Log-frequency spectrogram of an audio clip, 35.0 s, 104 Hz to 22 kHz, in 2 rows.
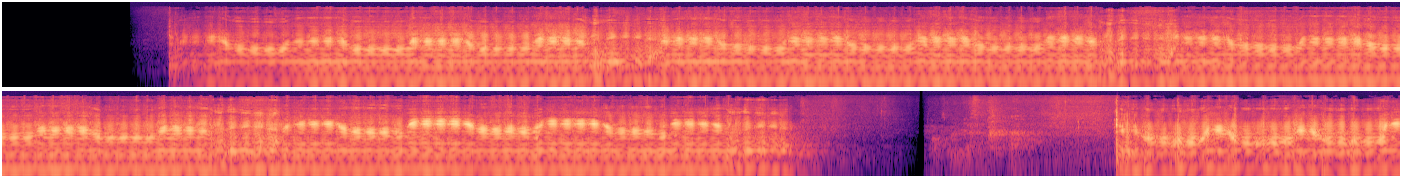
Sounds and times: Music: 1.7s - 27.7s, 31.4s - 34.9s
Harmonic: 2.1s - 27.8s, 31.4s - 34.9s.

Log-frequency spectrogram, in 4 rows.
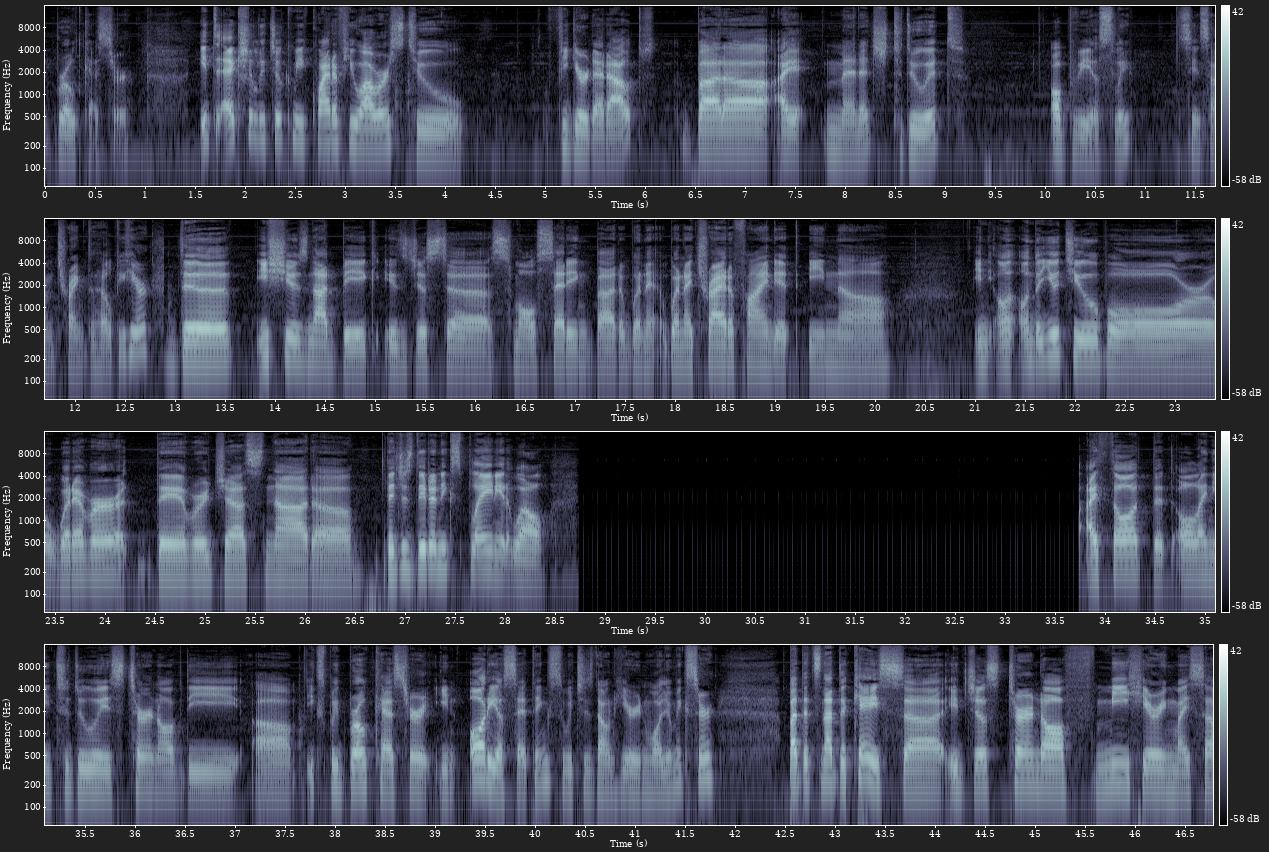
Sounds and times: Speech: 0.0s - 0.9s, 1.6s - 4.2s, 5.0s - 9.2s, 10.0s - 20.2s, 21.0s - 28.4s, 33.8s - 41.8s, 42.5s - 46.7s.

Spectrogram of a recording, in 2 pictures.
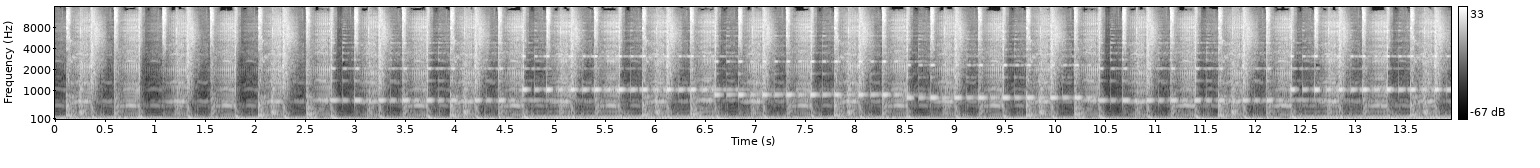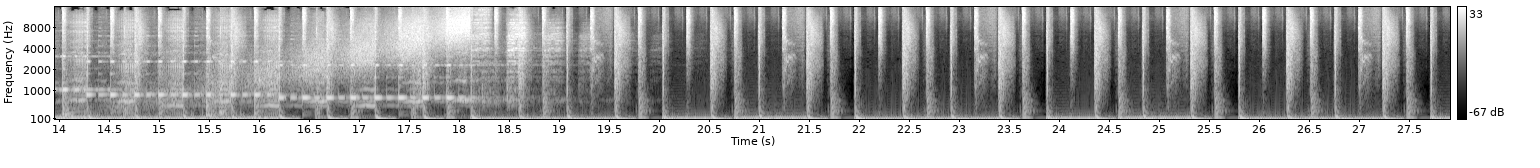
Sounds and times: Music: 0.0s - 27.9s
Sound effect: 0.1s - 19.5s.

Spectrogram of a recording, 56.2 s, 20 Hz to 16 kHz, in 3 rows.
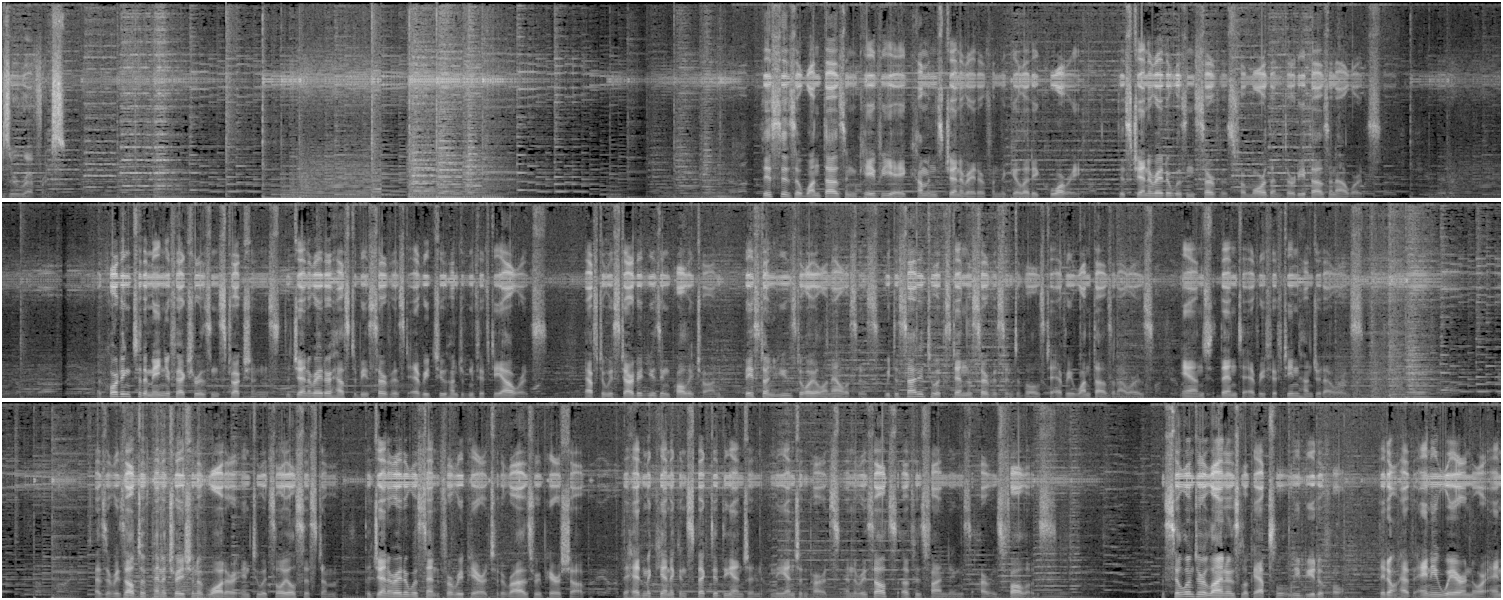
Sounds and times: Speech: 0.0s - 0.8s, 9.0s - 35.8s, 37.8s - 50.7s, 52.0s - 56.2s
Music: 0.0s - 56.2s.

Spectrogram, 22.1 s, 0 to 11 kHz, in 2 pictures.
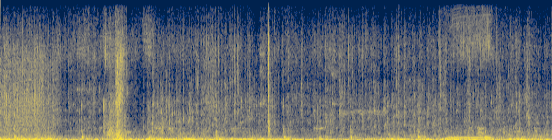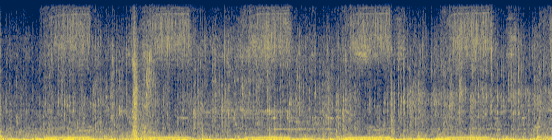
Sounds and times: Rain: 0.0s - 22.0s
Music: 1.8s - 22.0s.

